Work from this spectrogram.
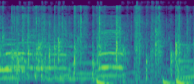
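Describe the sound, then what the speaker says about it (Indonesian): A junior high classroom of seventh graders claps at the end of a group presentation in an orchid cultivation lesson. The clapping is uneven and mixed with lively young voices and cheering, fairly loud and close. "Kasih tepuk tangan dong yang meriah"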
